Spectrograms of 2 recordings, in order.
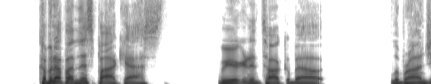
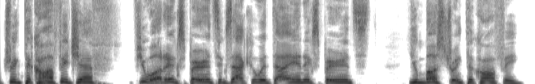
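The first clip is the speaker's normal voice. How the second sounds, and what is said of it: Imitates another person's voice. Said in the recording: “my bad Jeff Bridges imitation”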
